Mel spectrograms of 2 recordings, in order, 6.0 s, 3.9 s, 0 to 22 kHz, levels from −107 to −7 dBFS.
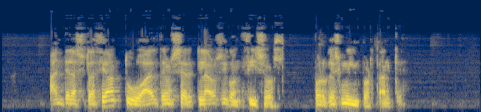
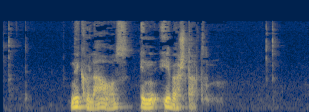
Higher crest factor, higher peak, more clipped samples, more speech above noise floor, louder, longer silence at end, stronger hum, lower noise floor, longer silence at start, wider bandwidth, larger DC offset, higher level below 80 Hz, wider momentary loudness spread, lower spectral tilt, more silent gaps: second, 14 dB vs 20 dB; first, -2 dBFS vs -8 dBFS; neither; about the same, 49 dB vs 49 dB; first, -15 LUFS vs -24 LUFS; second, 0.95 s vs 1.25 s; neither; second, -63 dBFS vs -73 dBFS; second, 0.65 s vs 0.9 s; second, 9 kHz vs 11.5 kHz; neither; second, -60 dBFS vs -48 dBFS; second, 10 LU vs 16 LU; about the same, -5 dB/octave vs -6 dB/octave; neither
